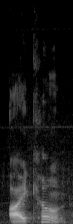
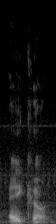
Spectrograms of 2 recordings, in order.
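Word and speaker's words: εἰκών: gupta toss as egypt i cone oh excuse me a cone a cone because the ii i makes this a sound a cone is an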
